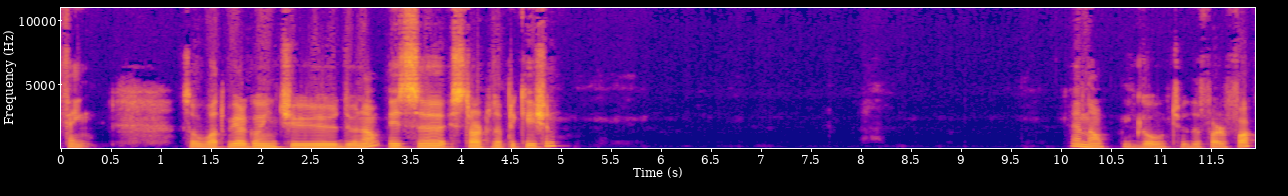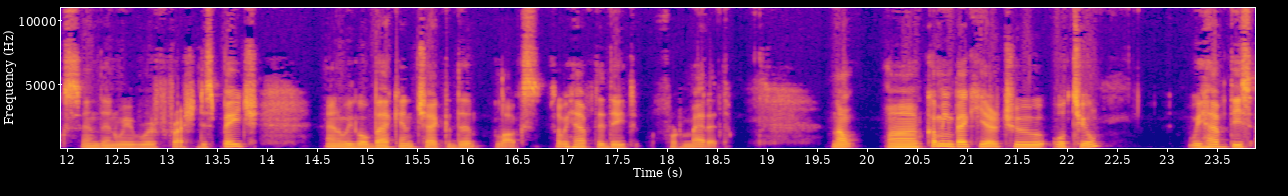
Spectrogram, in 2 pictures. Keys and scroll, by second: 4.3 ctrl+r, 21.3 Right, 21.6 Down.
